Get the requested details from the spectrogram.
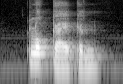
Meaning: to tell time
- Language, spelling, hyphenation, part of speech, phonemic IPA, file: Dutch, klokkijken, klok‧kij‧ken, verb, /klɔˌkɛi̯.kə(n)/, Nl-klokkijken.ogg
